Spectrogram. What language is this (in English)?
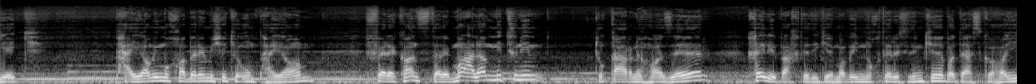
Persian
